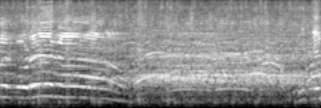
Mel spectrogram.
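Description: A crowd at an outdoor campaign rally in Tecámac shouts and cheers loudly, with rising and falling voices blending into a sustained roar from start to finish.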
